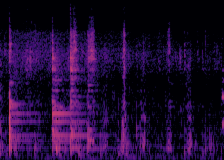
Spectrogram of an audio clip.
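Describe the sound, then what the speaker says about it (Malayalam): Onions frying with green chillies and curry leaves, stirred for a Kerala roasted coconut chicken curry: several close clinks of a spoon against the pan over a soft sizzle. "ഇനി ഇതിൻ്റെ കൂടെ കുറച്ച് കരിവേപ്പിലയും കൂടി ഇട്ടിട്ട് നന്നായിട്ട് ഇളക്കി ഉള്ളിയൊക്കെ ഒന്ന് വഴണ്ട് വരട്ടെ."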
